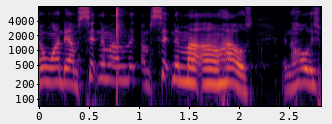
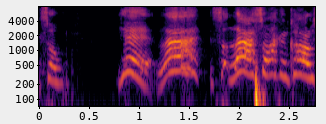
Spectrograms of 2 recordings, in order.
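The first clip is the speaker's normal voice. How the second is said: higher, louder challenging shout; mock angry wife; 8 semitones higher, 8 dB louder than usual. Wife daring husband to lie, mock angry shout. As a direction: dare him to lie.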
